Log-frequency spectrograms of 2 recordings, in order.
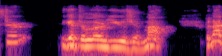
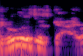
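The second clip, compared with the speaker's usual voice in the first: puzzled onlookers; 7 semitones lower, 6 dB quieter than usual. Retold or imitated. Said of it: "People on the highway are probably looking like".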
